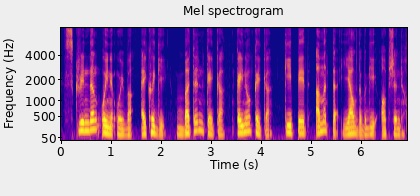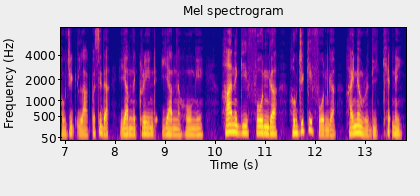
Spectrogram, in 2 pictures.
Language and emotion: Manipuri, neutral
